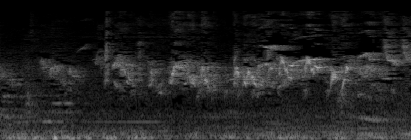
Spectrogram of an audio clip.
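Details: Red-whiskered bulbul singing a fast, continuous warbled phrase of bright, rising and falling notes, with steady low rumble in the background.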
